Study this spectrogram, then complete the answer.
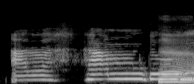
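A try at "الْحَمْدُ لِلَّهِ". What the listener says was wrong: Nah, lamnya hati-hati, jangan mantul.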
